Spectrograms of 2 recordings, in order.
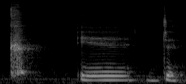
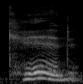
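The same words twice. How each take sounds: First: "K-id" split into separate sounds; segmented sounds. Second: Put-on "kid" blended, higher and louder; blended word. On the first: Parent segmenting a word for a child. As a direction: say "K-id" as its sounds apart. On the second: Parent blending sounds into a word for a child. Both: Shown as a demonstration. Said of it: "blending just sounds".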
